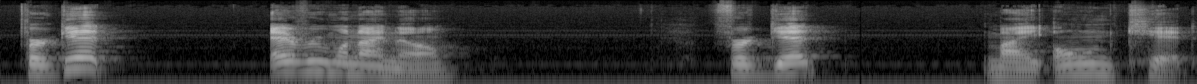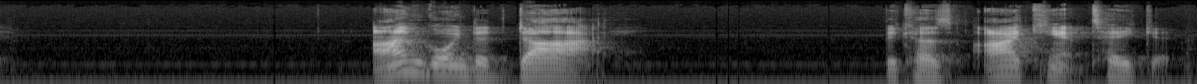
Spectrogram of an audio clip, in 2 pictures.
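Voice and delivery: loud, scornful mock of her words; mocking imitation. Mocking the girl's selfish goodbye, loud scornful imitation. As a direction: throw her words back with contempt.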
